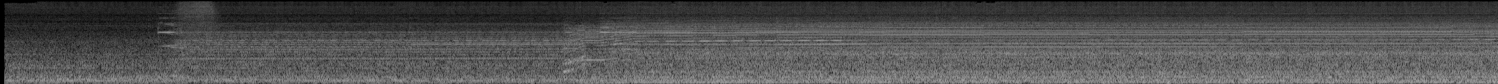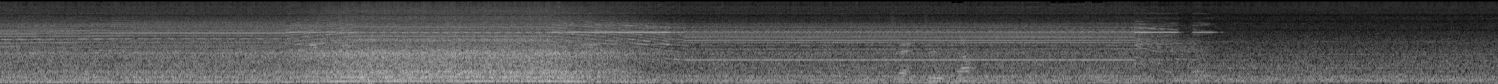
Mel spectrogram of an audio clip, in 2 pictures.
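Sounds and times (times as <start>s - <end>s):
machine whining: 1.6s - 27.3s.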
